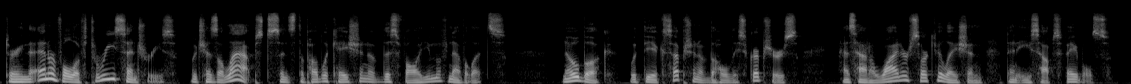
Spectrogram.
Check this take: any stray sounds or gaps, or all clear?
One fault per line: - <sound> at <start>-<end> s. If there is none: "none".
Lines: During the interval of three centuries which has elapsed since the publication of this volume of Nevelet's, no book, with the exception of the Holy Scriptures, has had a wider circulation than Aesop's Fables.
none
